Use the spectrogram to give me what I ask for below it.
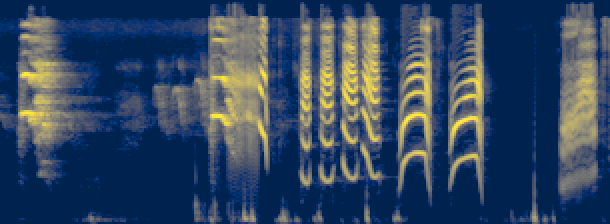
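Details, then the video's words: Tame Indian ringneck parakeet, a talking pet parrot, giving its natural voice: a run of loud, harsh, arched screeches repeated in quick bursts, with some rougher squawks before and after and soft knocking sounds between. "Ringneck parrot natural voice"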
